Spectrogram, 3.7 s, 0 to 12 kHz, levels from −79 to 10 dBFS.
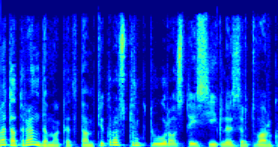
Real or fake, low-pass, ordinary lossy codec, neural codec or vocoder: fake; 10.8 kHz; AAC, 64 kbps; codec, 24 kHz, 1 kbps, SNAC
